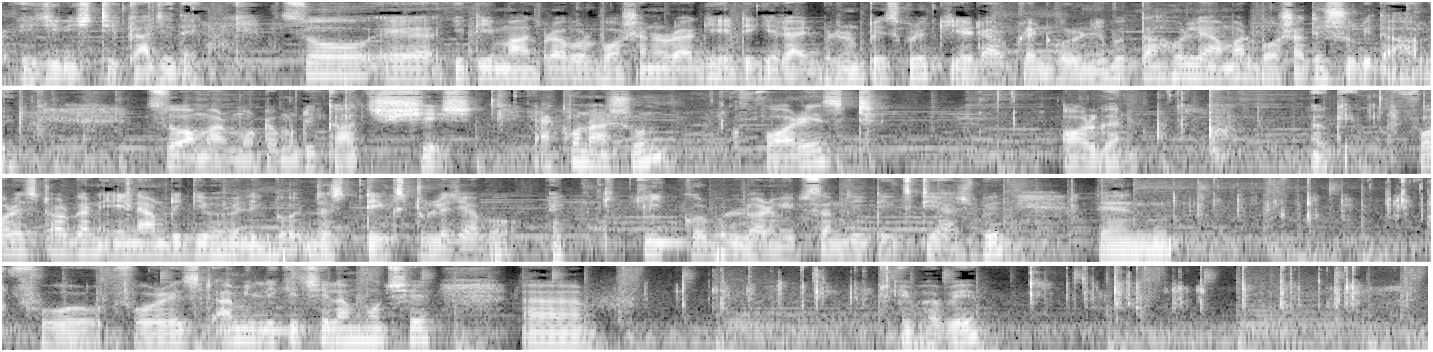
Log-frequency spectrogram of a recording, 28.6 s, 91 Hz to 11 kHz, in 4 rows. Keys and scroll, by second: 23.2 BackSpace.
